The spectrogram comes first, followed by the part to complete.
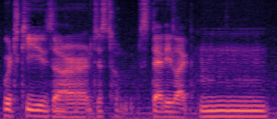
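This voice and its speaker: A man's voice: low voice, level tone, takes it slowly, a bit bright, a little hiss or hum. A young man hosting a podcast, giving rambling, casual explanations and often searching for words. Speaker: podcast host. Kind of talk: casual chat.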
